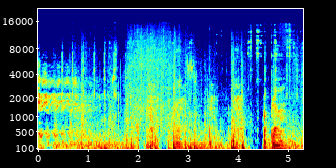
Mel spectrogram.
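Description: A horse in the video game Red Dead Redemption 2 lets out a loud whinny among rhythmic clip-clopping hoofbeats, with a voice talking over the action.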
